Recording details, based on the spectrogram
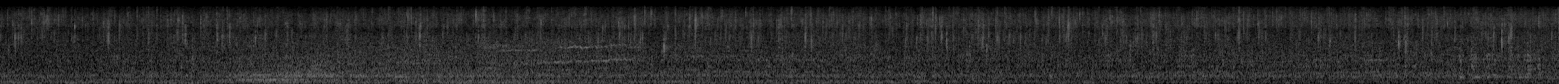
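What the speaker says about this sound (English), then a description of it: "it's raining so hard out here" Heavy rain pours down outdoors in a dense, even hiss of countless drops striking surfaces, loud and unbroken from start to finish with no voices.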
